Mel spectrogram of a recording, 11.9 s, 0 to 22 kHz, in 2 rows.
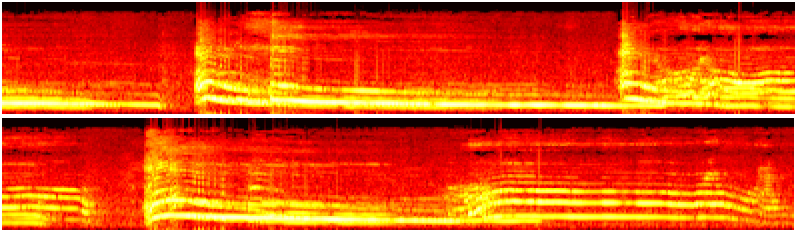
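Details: Frito, a goofy family dog, howls along with family members in August 2012, several long drawn-out tones each gliding slowly downward, overlapping with human voices imitating the howl, indoors in a small room.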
